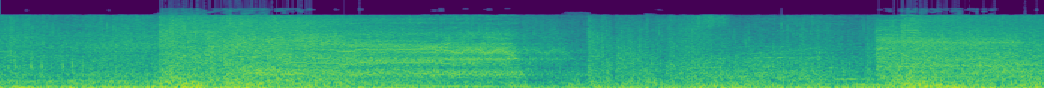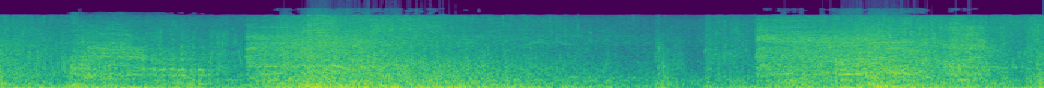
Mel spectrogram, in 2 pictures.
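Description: Lightning crackles and booms in bursts.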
